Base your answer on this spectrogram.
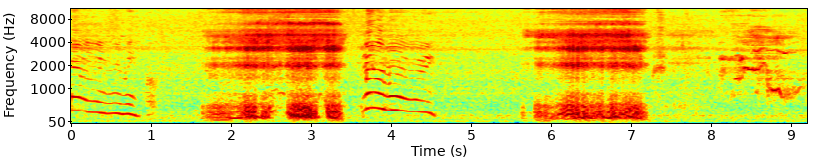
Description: Army Soldier Snoring Hardcore after the battle match and shoot and drill sgt destroys him with sounds.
